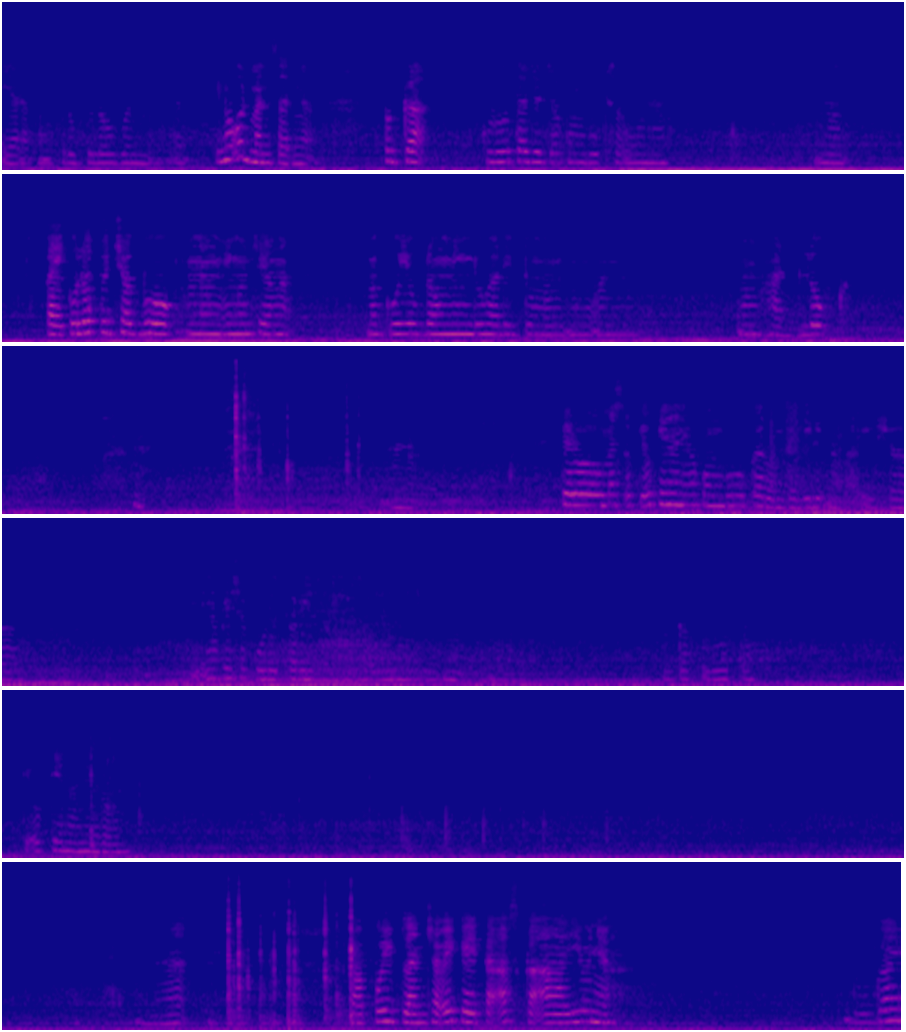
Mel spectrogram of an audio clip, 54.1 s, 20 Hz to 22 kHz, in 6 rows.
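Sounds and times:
low steady hum: 0:00.0 - 0:54.0
sharp light clicks and taps: 0:20.2 - 0:21.9, 0:47.2 - 0:48.8
hair-styling tools clicking: 0:20.3 - 0:21.8.

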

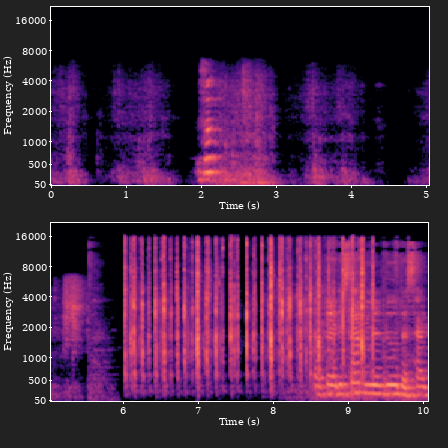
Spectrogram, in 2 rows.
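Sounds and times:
keyboard typing clicks: 0:06.0 - 0:09.5.

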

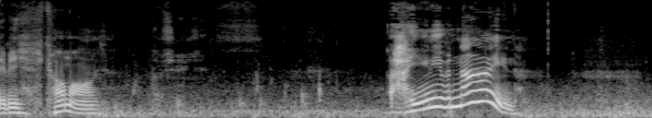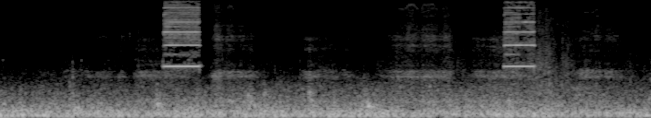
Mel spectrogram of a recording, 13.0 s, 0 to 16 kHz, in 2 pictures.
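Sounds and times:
low wind noise: 0:00.0 - 0:13.0
short electronic beeps: 0:08.2 - 0:08.6, 0:11.6 - 0:12.0.

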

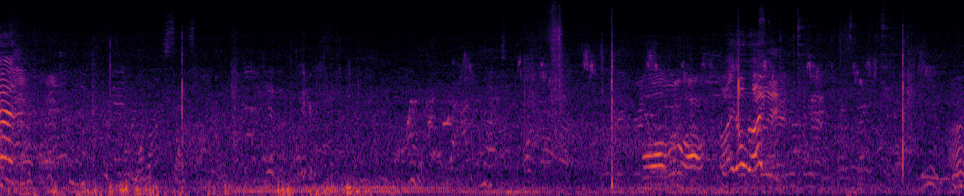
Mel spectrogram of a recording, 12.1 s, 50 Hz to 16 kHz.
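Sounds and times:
voices calling out: 0:00.0 - 0:12.0
baseball impact knock: 0:07.6 - 0:07.8.

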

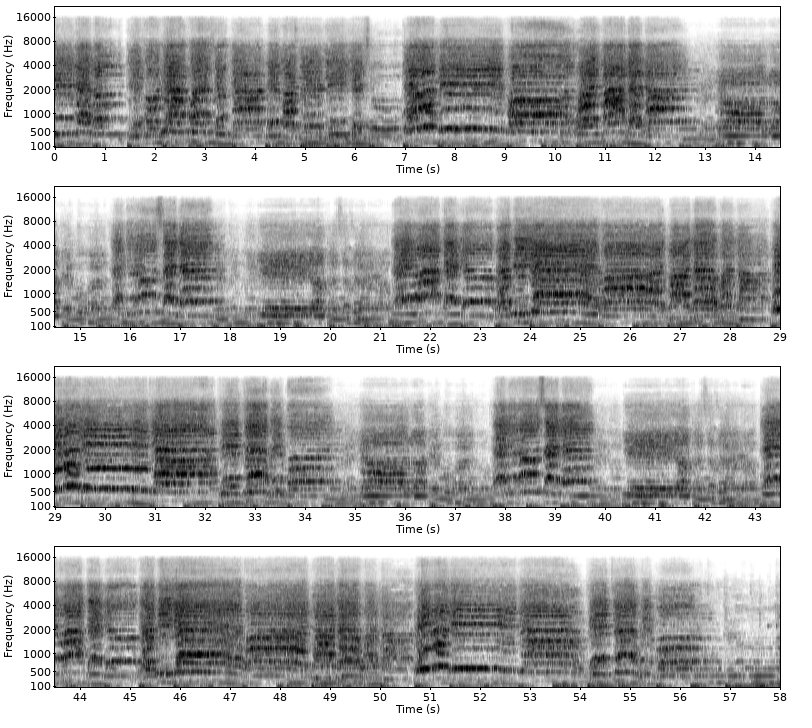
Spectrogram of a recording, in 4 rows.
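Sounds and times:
choir singing a hymn: 0:00.0 - 0:58.0
low accompaniment: 0:00.0 - 0:58.0.

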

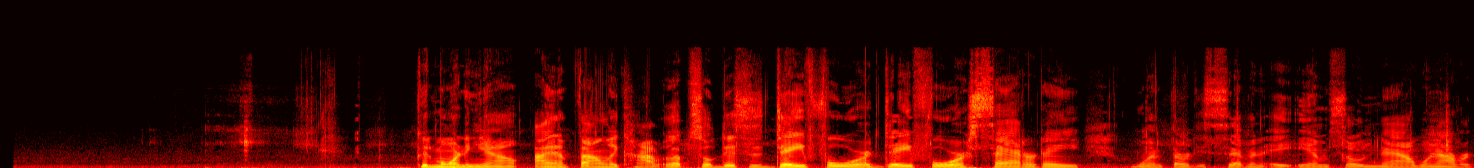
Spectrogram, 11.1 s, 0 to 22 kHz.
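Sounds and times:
low steady hum: 0:00.2 - 0:11.0.

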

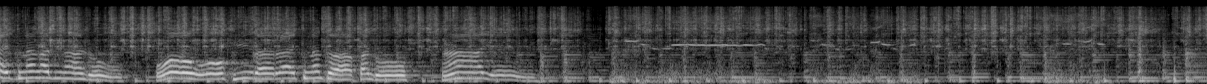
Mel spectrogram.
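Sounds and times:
box guitar plucked: 0:00.1 - 0:12.0.

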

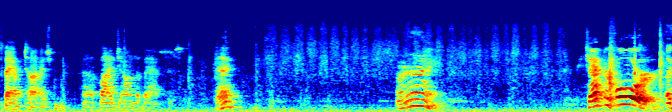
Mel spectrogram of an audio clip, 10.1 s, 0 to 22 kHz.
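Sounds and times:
eraser rubbing on whiteboard: 0:03.8 - 0:08.6.

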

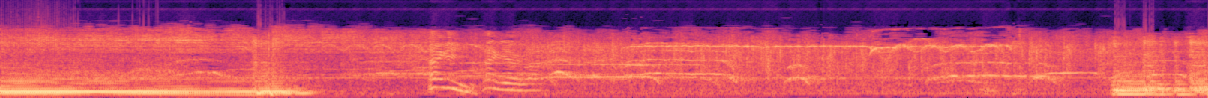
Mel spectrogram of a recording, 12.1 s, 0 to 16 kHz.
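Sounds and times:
rock band sustained chord: 0:00.0 - 0:03.2.

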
